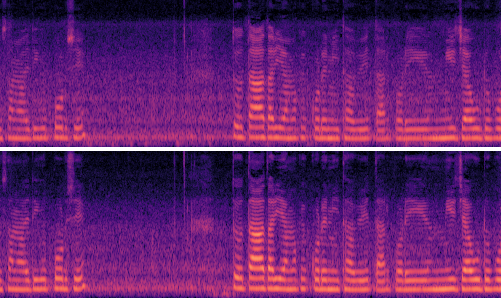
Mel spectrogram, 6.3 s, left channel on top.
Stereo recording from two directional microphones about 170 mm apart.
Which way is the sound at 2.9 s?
15° right (ahead or behind).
